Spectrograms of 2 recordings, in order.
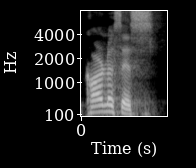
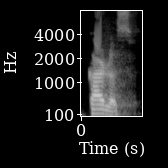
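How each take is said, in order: First: The name ends with an added es syllable. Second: The name ends in a plain s sound. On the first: "pero lo mencionamos" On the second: "se escribe igual"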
